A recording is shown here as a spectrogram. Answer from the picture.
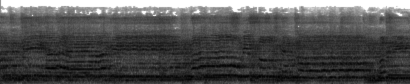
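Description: A woman singing a Portuguese gospel song into a microphone over instrumental accompaniment, holding long notes that bend and waver.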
